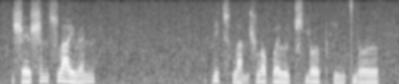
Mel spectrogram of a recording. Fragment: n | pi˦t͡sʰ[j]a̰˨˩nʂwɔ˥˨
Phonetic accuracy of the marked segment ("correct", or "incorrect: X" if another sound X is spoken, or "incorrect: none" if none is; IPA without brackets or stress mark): incorrect: w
